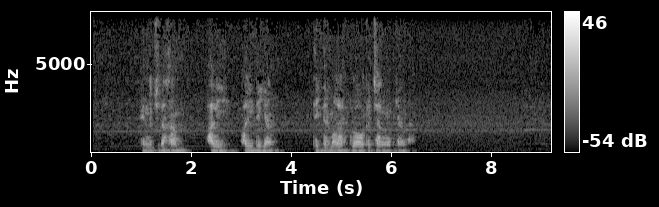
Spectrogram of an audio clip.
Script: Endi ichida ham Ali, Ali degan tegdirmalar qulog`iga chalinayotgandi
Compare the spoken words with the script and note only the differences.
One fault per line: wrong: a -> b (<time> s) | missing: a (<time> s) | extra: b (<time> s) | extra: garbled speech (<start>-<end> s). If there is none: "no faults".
no faults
